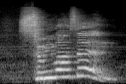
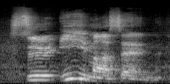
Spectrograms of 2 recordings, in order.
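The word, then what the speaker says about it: すみません: You want to keep it polite, so be sure to pronounce sumimasen. However, in casual conversation, we can also say suimasen. Why? The mouth is lazy.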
